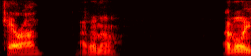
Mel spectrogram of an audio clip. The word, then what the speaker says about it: Charon: You know, I want to ask him where he got the name Charon.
